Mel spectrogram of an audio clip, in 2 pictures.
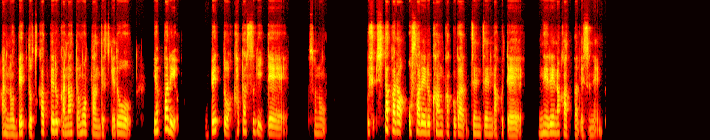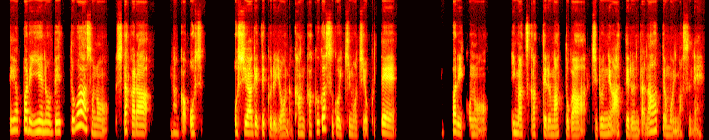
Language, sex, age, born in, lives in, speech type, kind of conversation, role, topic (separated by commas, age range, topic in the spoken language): Japanese, female, 45-49, Japan, Japan, conversation, podcast, guest, 毎日の睡眠をよくするコツは何ですか？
